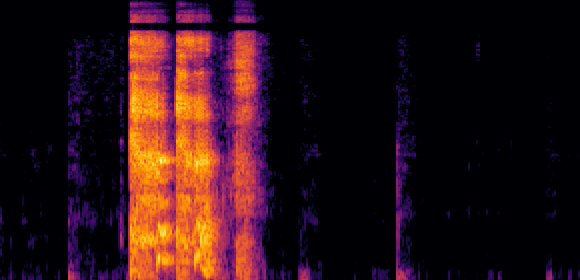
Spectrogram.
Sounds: Cough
